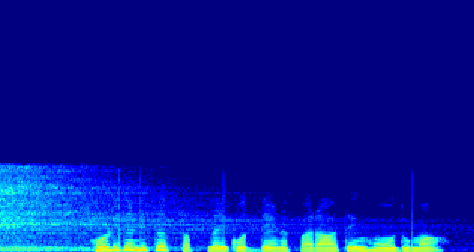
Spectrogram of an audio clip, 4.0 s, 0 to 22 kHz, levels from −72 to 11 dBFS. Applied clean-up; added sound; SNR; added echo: none; Crash cymbal; 16 dB; none.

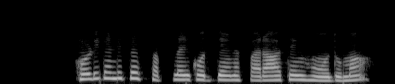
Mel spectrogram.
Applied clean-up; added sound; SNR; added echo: neural mask model DeepFilterNet 3.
